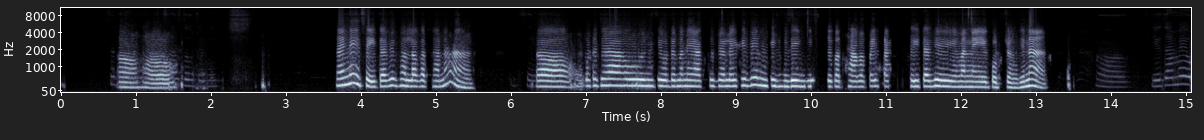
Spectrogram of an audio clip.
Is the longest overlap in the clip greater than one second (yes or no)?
no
